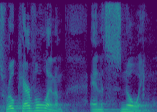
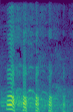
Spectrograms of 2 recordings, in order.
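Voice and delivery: loud, very high cry of relief; overjoyed relief; 12 semitones higher, 17 dB louder, much slower than usual. Retold or imitated. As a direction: burst out thanking God. Relief at boss's confession.

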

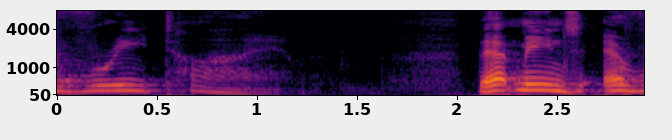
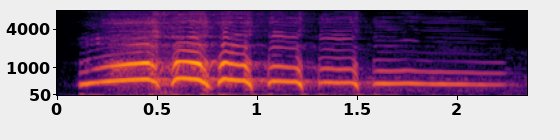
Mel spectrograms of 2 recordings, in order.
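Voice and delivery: high, breaking laughter; 11 dB louder than usual. Real, not acted. Pastor laughing at his own story, high and loud.

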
